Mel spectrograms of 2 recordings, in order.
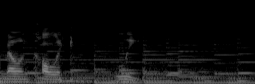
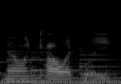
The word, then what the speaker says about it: melancholically: melancholically melancholically yeah you I don't think you pronounce the a in that the second a I think you just pronounced that melancholic Lee melancholically then plots for laying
